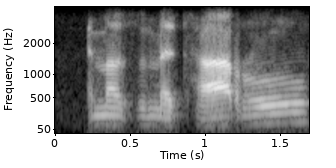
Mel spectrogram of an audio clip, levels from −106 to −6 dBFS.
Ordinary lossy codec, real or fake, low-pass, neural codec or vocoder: Opus, 24 kbps; fake; 3.6 kHz; codec, 44.1 kHz, 7.8 kbps, DAC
